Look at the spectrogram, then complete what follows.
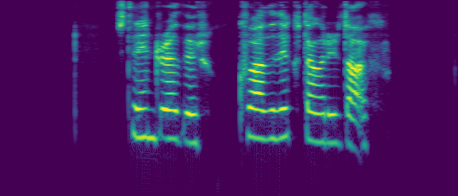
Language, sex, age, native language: Icelandic, female, 11, Icelandic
